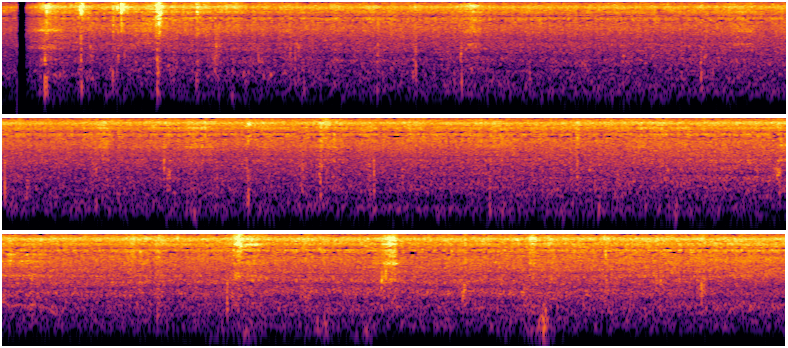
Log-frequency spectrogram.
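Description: A shallow stream rushes over rocks.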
